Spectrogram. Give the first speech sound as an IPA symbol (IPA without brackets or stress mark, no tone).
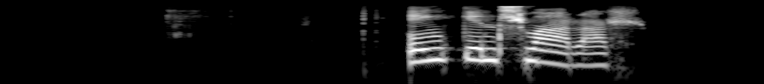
e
